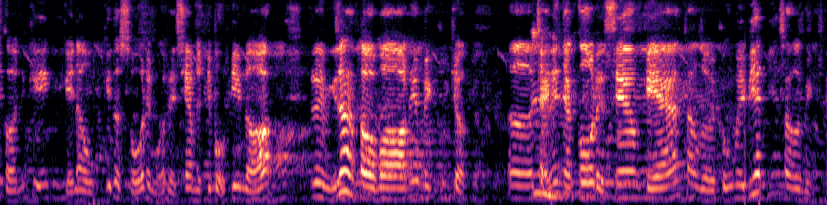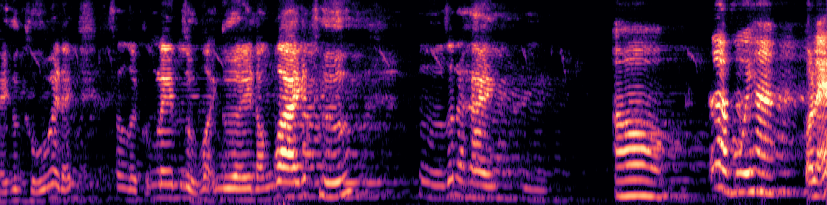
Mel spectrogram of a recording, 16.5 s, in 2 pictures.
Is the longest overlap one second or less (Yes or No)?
Yes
